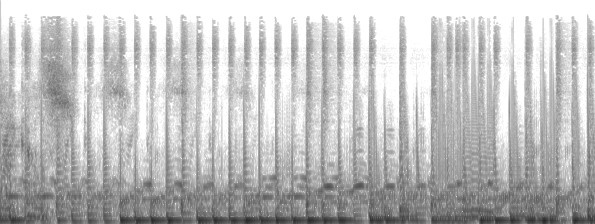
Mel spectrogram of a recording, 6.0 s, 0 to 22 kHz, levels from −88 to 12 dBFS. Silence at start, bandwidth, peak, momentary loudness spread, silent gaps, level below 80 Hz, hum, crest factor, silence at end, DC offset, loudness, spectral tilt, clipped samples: 0 s; 14.5 kHz; -2 dBFS; 6 LU; none; -18 dBFS; none; 14 dB; 0 s; under 0.1%; -20 LUFS; -6.5 dB/octave; under 0.1%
